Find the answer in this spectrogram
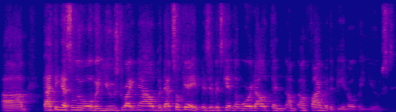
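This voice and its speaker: A man in his fifties with a Boston accent, giving a conversational personal account as an interview guest, often repeating words haltingly. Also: medium pitch, darkish tone. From Massachusetts, United States. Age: 50s. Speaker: interview guest, retired police officer.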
